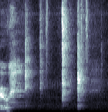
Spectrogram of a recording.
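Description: A few short rustles and scuffs of a fleece heated blanket being handled.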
